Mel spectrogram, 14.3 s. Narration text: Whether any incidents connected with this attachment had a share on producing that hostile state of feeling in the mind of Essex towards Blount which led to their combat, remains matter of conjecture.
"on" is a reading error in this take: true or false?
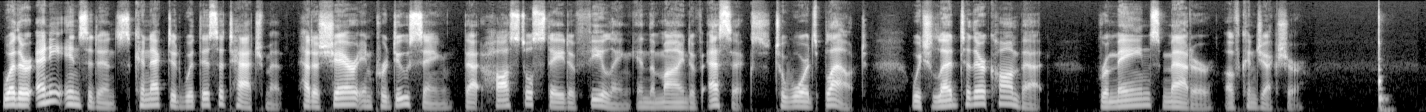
true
